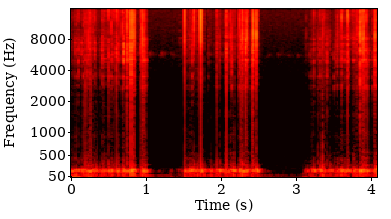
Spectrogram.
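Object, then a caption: Metal mesh microphone grille. Long white nails scratch the hollow metal mesh grille of a black microphone, with one hand at first and both hands by the end. The scratching comes in three bursts separated by brief quiet gaps. It sounds like a dense, low, rumbling rasp with a steady hum around 180 Hz and quick scraping strokes.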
